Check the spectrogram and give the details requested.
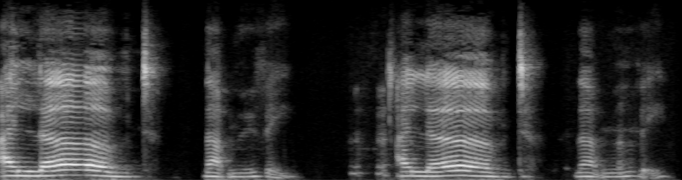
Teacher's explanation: So you can see I'm pronouncing the d, d, d, okay? Not the t, t, t, okay? So we don't add a syllable, okay? So we use the D sound when the sound before the ED is buzzy or voiced, okay?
